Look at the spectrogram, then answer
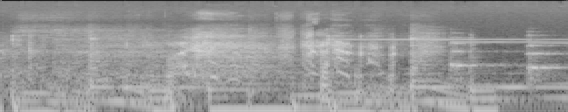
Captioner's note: Rires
